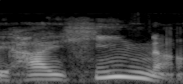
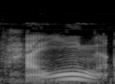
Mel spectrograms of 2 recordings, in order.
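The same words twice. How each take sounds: First: "hyena" as high-hee-na, slow and stressed; extra H. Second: Said in the usual way. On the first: Shown as a demonstration. Guide showing how South Africans say it, "hyena" with an added H. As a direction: put a clear second H before the "ee" of "hyena". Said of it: "put an additional H in that word". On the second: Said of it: "instead of hyena".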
